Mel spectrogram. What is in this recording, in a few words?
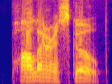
"polariscope", American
